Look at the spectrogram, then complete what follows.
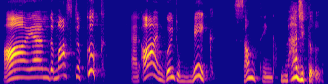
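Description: Woman doing a wily traveler for a told story, showy and announcing, slow and lively. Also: high voice, pitched above the performer's own voice, exaggerated voice. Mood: grand, boastful. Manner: grand, announcing. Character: clever hungry male traveler, showman cook.

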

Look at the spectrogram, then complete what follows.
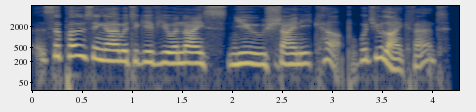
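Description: A man's voice: high-pitched, normal speed, darkish tone, clear, resonant tone, dry recording, clean studio sound, pitched above the performer's own voice, natural voice. A man voicing a pompous, self-important little mouse in a storybook, with a grand, declamatory manner. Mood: officious. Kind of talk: storybook character voice.

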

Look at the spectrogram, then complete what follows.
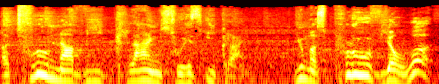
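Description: A scornful alien warrior for a video game. His speech is formal and terse, with dramatic swings in pitch. Faint music plays underneath. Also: very animated, unhurried. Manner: stern, terse, formal pronouncements. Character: proud, distrustful alien Na'vi warrior, stern and scornful. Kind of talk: video game cutscene acting.

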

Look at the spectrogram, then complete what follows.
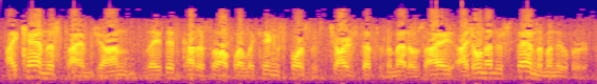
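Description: A man's voice: mid-range voice, a little fast, lightly acted. A man playing a composed field correspondent in a vintage radio news drama. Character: composed male war-style correspondent reporting from the field. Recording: muffled vintage radio, faint noise.

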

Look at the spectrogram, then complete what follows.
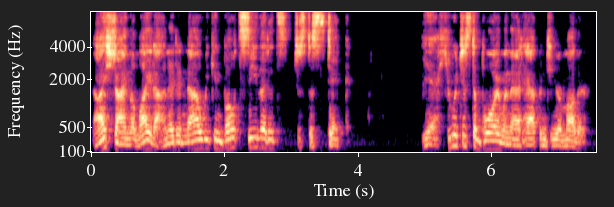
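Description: An older man acts out a kindly priest in a stage drama, with a lowish, bright voice. He counsels gently, in measured, reassuring phrases with small hesitations. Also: rough recording. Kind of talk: dramatic play reading. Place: indoor wood-trimmed room on a video call.

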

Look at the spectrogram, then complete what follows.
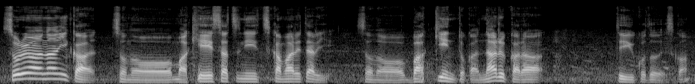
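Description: A man's voice: mid-range voice, big pitch swings, moderate pace, a bit bright, slight background noise. A man asking polite, formal questions as a street interviewer outdoors.

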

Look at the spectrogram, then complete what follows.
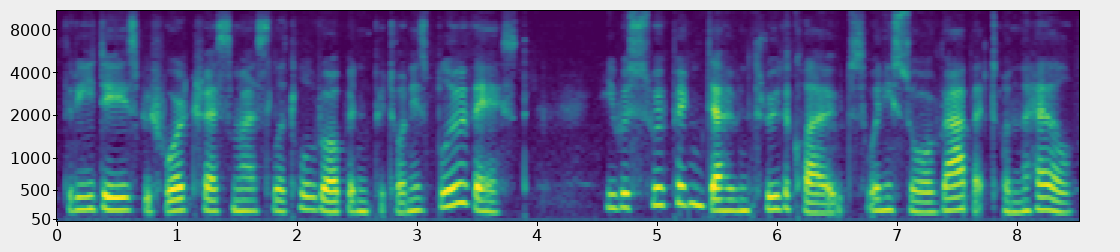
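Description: A woman reads a children's storybook aloud in a slightly low voice. Her delivery is expressive storytelling for a young child, giving the characters' lines some life. The sound is dry, with little room echo. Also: measured pace. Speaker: parent reading a storybook to a child. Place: living room at home.

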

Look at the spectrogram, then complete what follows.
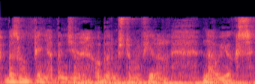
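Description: An actor playing a cold, confident German intelligence officer in a radio docudrama, with a gravelly, measured, commanding delivery. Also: male voice, low voice, a little mellow. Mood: firm, calculating. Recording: dull radio recording, faint music.

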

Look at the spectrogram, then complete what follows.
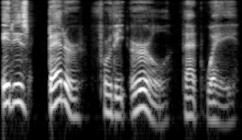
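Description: A man voicing a gentle, sad young mother in a storybook reading, speaking softly and tenderly. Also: medium pitch, sing-song, takes it slowly, no echo, clean studio sound, pitched above the performer's own voice. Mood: troubled. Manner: soft and tender.

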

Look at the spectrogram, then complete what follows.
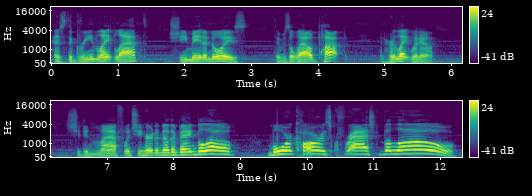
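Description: A man's voice: on the high side, expressive, slow pace, soft background music. A man in his thirties reading a children's story aloud expressively, as a storyteller.

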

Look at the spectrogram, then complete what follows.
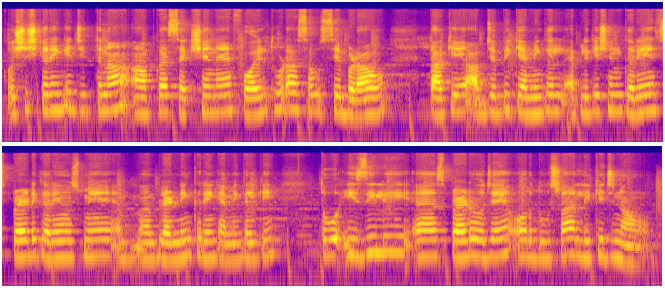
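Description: Even-toned woman giving a tutorial. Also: medium pitch, normal speed, soft background music. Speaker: beautician giving a hair tutorial. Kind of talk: instructional tutorial voice-over.

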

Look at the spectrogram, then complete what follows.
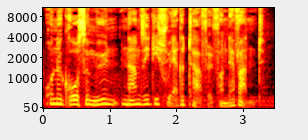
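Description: A man's voice: medium pitch, very animated, unhurried, mellow, a little hiss or hum. A man narrating a scripted horror audiobook in a dramatic style.

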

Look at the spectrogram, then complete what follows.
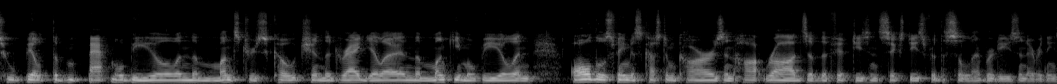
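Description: Brief: middle-aged man, lowish voice, lively anecdotal interviewee, studio sit-down. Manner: animated, laughing storyteller who jumps into high-pitched quoted voices. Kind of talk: anecdotal storytelling. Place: indoors, studio with dark curtain backdrop.

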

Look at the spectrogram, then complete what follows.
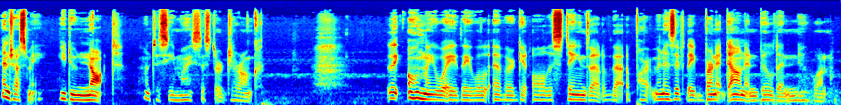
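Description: A woman's voice: rumbling low, moderate pace, warm tone. A woman playing a stern, haughty, protective older vampire sister in ASMR roleplay, with a formal, imperious manner. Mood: haughty, composed. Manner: formal, imperious, easily flustered.

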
